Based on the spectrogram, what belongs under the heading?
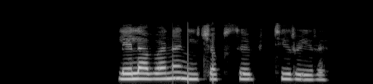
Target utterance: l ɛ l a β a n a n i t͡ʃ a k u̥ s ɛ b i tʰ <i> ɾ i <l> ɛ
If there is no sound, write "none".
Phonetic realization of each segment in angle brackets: i, ɾ

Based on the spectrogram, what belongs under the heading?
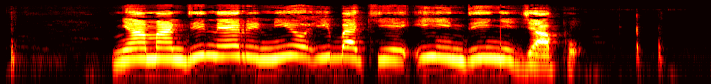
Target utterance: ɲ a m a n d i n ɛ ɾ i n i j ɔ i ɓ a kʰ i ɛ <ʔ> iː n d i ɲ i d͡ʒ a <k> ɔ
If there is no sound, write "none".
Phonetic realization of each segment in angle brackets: ʔ, p

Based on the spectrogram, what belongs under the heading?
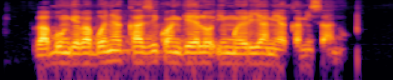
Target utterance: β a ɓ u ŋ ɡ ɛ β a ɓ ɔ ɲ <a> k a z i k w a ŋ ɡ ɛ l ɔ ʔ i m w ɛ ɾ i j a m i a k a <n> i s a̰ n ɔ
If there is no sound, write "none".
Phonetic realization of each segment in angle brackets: a, m

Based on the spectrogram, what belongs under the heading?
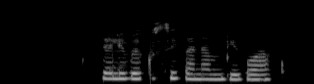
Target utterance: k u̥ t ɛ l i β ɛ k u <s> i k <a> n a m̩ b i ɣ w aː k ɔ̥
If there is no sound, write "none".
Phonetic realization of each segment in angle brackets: s, a

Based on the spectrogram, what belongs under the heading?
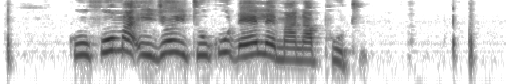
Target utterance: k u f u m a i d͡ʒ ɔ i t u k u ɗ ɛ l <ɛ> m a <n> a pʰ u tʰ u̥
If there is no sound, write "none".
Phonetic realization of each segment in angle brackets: ɛ, n

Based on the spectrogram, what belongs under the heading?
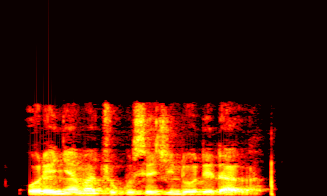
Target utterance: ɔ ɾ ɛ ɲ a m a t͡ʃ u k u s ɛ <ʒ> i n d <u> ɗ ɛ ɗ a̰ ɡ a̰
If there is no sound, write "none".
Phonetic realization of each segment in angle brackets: d͡ʒ, ɔ

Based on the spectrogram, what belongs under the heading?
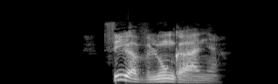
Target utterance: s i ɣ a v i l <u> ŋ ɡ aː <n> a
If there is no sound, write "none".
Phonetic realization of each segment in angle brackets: u, ɲ

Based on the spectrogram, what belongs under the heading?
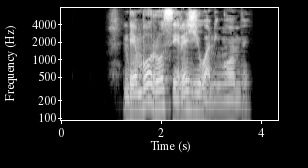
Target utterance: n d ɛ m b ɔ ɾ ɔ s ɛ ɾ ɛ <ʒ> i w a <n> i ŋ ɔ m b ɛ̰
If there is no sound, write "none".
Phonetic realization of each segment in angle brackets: ʒ, n

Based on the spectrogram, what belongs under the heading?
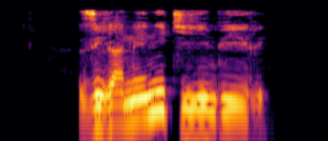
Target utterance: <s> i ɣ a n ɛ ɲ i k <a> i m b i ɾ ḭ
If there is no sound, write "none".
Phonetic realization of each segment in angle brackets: z, i

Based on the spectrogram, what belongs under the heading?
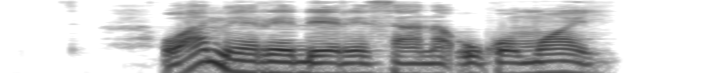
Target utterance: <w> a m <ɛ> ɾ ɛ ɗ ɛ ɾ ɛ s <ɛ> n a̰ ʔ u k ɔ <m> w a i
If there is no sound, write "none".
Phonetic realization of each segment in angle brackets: w, ɛ, a, m

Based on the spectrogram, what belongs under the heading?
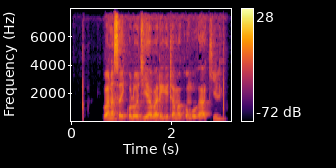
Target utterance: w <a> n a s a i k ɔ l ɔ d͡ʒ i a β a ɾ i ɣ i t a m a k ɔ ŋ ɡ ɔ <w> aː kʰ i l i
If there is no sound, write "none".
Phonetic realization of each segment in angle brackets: a, ɣ

